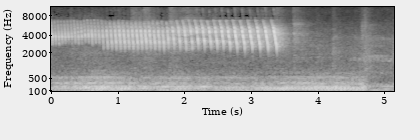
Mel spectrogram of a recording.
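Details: Belgian canary singing a fast, even trill of high repeated notes lasting about three seconds, ending abruptly, with low background rumble throughout.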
